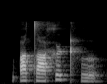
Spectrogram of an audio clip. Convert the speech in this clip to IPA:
ʔ u tˤ ɛ x ə˞ ʈʰ ʊ

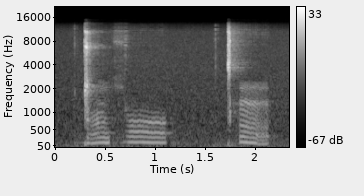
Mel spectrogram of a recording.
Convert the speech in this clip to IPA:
ɡ͡ǁ ɔ̃ ŋ ç o | ǀʰ ə̃

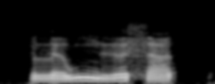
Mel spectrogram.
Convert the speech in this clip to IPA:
l ə˨˦ w ŋ ɨ˨˦ ə̯ s a˨˩ t̚

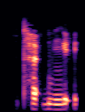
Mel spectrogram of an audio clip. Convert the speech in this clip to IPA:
tʰ æ ʔ ɠ u ŋ e ʔ

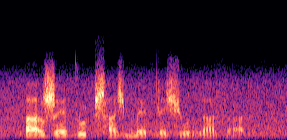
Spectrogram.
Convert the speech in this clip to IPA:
a̰˦ ʐ ɛ˨ d u˦ ʈ͡ʂʰ a˨ ʒ m ɛ˨ d ɛ˨ ʒ o˨ r a˨ z a̰˨ θ

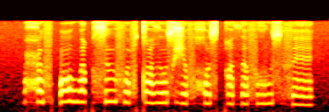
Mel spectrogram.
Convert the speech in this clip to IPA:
ħ ɯ f ʔ ɔ w ɛ q s ɯ f o f tˤ u ð o s ʒ ɐ f χ o s q ɐ θ ɐ f ɣ u s f ɛ

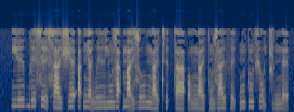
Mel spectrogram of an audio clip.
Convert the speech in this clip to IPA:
j e˦ ɪ̯ b e˦ s ḛ˦˨ ɪ̯ s a˨ ɪ̯ ʃ ɛ˦ ʔ ä˦ ʔ ɲ a̰˦˨ ɪ̯ w e˦ ɪ̯ j ũ˦ z ä˦ ʔ m a̰˦˨ ɪ̯ z o˦ ʊ̯ ŋ a˨ ɪ̯ tʰ ɪ˦ ʔ t ä˨ ʔ ɔ̰˦˨ ŋ a˨ ɪ̯ t ũ˨ z a˦ ɪ̯ θ ḛ˦˨ ɪ̯ ʔ ũ˦ t ũ˦ ʃ o̰˦˨ ʊ̯ t͡ɕ u˨ ŋ ɛ̰˦˨

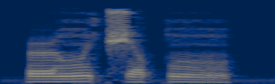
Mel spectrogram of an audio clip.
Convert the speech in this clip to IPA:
ɹ ũ t͡ʃ ʊ p ũ

